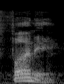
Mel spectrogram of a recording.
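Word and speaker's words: Fani: her name rather but her name is funny Willis not Fanny Willis right funny Willis uh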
